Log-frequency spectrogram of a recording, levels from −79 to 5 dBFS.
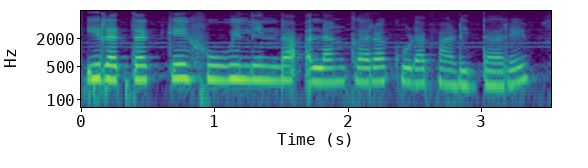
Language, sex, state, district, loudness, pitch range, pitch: Kannada, female, Karnataka, Bidar, -18 LUFS, 235-270 Hz, 255 Hz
